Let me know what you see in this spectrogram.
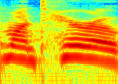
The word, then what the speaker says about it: Montero: I thought it was Montero because Montero. – Yeah, I think his real name is Montero. Oh.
